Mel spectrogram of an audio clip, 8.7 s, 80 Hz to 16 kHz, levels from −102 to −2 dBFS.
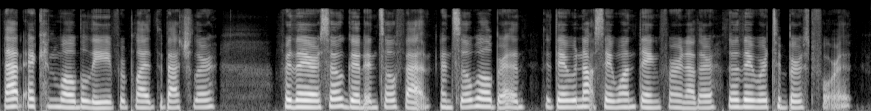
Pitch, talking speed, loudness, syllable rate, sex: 215 Hz, 250 wpm, -18 LUFS, 6.1 syllables/s, female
